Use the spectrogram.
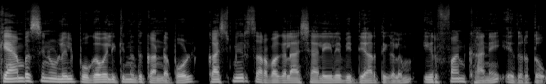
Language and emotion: Malayalam, neutral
